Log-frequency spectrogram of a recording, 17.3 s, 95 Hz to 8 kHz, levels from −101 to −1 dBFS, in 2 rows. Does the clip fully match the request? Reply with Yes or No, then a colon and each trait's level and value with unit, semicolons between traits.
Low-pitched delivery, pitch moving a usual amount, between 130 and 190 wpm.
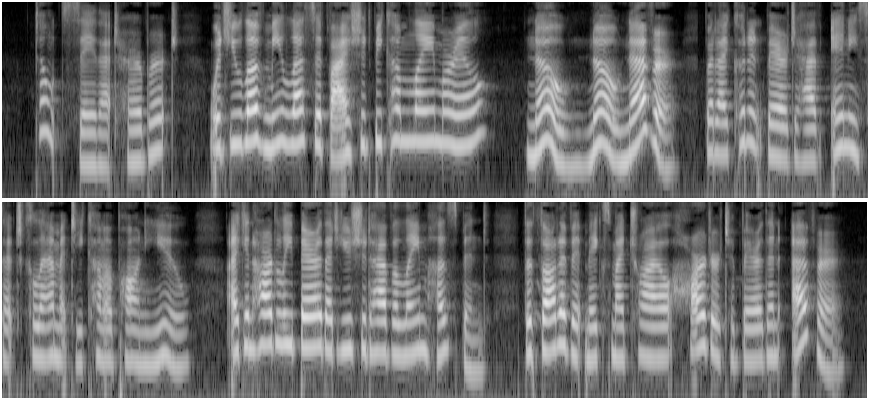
No: very high, 275 Hz; average, 5.0 semitones; average, 185 wpm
